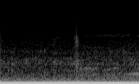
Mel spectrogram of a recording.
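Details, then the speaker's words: 1965 Ford Mustang Fastback V8, warm idle around 900 rpm, oil pressure 55 psi: deep, steady low rumble with even firing, no knocks or misses; healthy idle. "We're running about 900 RPM. As far as our oil pressure is at 55 pounds."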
